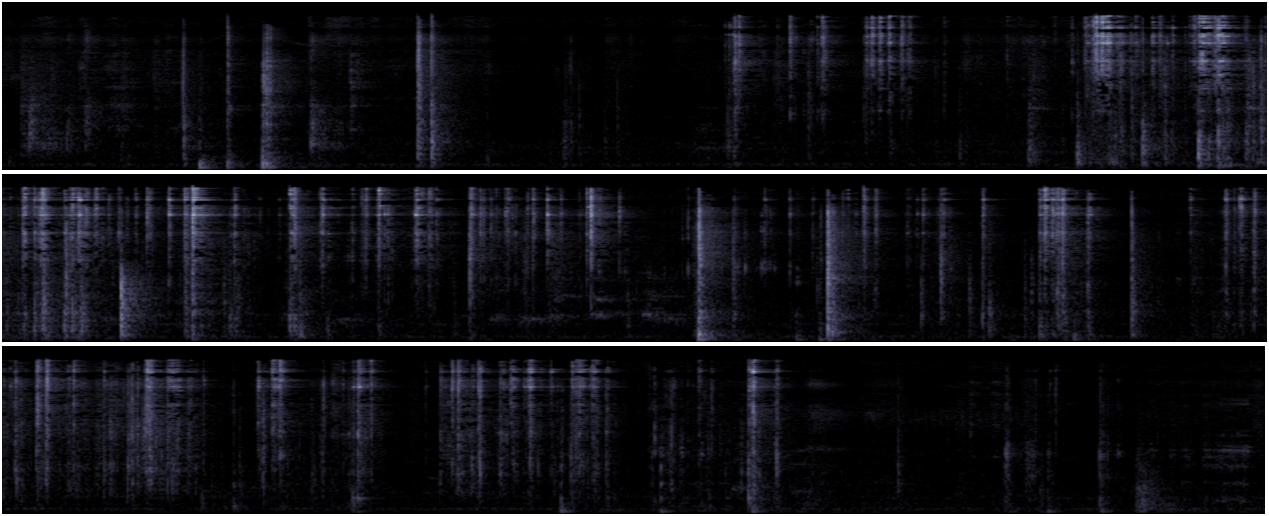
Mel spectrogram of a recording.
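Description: Irregular clinks and knocks of metal parts and hand tools being handled on a workbench. There is a busier clatter about a third of the way in, and one sharp knock, the loudest, about halfway through.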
